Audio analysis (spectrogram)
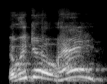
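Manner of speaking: high, loud incredulous echo; indignant, disbelieving query; indignant father. Acted. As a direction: throw it back high as a challenge. Father challenges son about the widow.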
